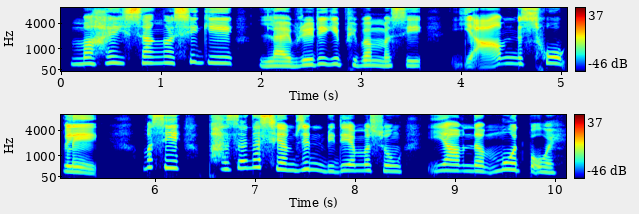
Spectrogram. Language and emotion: Manipuri, disgusted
